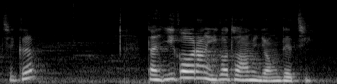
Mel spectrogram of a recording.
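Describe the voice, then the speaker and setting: A woman's medium-pitched, somewhat breathy voice, dark and mellow, with lively intonation. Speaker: math teacher. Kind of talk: tutorial. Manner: fast.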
